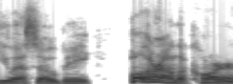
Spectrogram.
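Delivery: hollered, high-pitched voice. Retelling what a man shouted after getting out of his car, retelling a yell. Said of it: "he's yelling like".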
